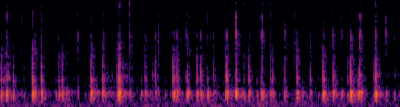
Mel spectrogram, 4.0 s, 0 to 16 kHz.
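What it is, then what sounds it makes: Embossed hardcover book. A small, ornate, closed hardcover book with a burgundy and gold embossed cover is held upright in one hand while fingertips and nails tap and scratch its cover, and it is tilted at the end. The result is a quiet, rapid, uneven run of short, dry taps with a hollow mid-pitched tone around 430 Hz, mixed with faint scratchy brushing. Each tap dies away almost instantly.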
